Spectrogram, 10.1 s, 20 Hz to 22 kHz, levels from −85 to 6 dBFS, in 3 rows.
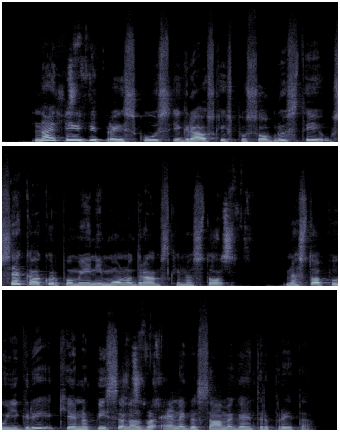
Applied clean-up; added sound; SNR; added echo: neural mask model Resemble Enhance denoiser.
